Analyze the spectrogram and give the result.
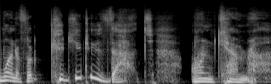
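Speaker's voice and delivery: terrible put-on English accent. Retelling what the man who held up a piece of paper said, bad English accent. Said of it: "my English accent's terrible, but I'm gonna give it to you".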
